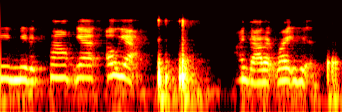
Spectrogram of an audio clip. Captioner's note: thud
